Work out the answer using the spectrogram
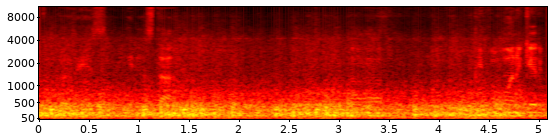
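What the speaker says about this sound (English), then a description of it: "And maybe as the train passes, takes an express train, because he didn't stop." A passing express train rumbles loudly and continuously, a dense low roar with faint rhythmic clatter running through it, heard close up in a Bronx street setting.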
